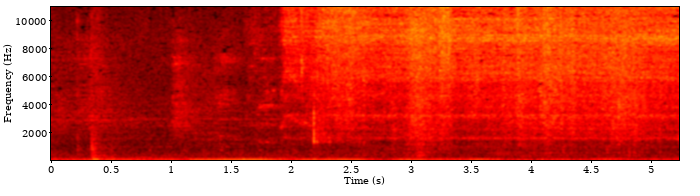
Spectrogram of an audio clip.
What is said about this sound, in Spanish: Entonces aquí voy a medir una taza de arroz exacta para lavarla. Vamos a lavarlo. Aquí vamos a lavar nuestro arroz y sacarle el almidón.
